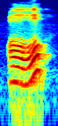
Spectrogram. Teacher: कंठ और ओष्ठ है दीर्घ स्वर है और संयुक्त द्विस्वर इसे कहा जाता है। यह जो तालिका आपको दी गई है इससे आप देखकर समझ सकते हैं कि इसके स्वर क्या है?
